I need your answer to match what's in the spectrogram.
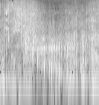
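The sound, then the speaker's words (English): A wet, slurping sip of American Patriot beer taken right into a microphone placed at the corner of the mouth, with liquid trickling and bubbling sounds running steadily for about two seconds, fairly loud and unbroken by speech. “I will now take a sip of American Patriot, and you should not hear the bite.”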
